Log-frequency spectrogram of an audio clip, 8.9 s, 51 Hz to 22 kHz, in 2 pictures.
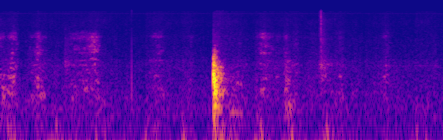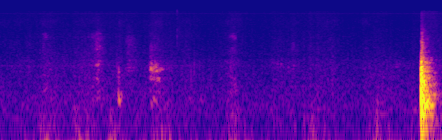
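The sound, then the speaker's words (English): Writing being erased from a board: faint, scratchy rubbing strokes repeating in many short scrubs, with two sharper knocks standing out, one early and one at the very end. “We have about 10 minutes, so I'm just going to erase what I wrote down.”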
